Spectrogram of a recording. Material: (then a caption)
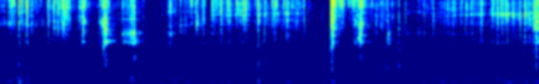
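Soap. A metal utility knife blade scrapes and shaves a solid, hand-sized, dry orange striped bar of soap, producing crumbly shavings. The sound is a quiet, rapid series of short, dry, crisp scratches concentrated in the bright high range, with almost no low end. One sharper, louder stroke stands out about halfway through.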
